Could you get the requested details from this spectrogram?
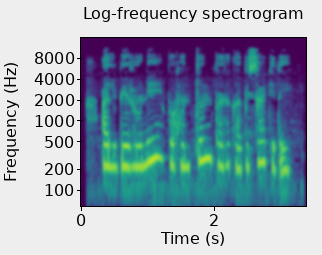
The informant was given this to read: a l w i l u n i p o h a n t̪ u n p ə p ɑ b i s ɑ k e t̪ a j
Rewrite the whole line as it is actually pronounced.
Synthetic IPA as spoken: a l b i ɾ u n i p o h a n t̪ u n p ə k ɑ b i s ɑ k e d̪ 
